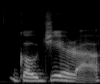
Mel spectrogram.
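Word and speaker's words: ゴジラ: the king of monsters name in Japanese is pronounced Gojira right it's g-o-j-i-r-a because of course when the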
